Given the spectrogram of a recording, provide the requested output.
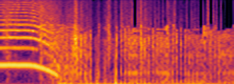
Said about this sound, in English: Let's all give him a round of applause.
